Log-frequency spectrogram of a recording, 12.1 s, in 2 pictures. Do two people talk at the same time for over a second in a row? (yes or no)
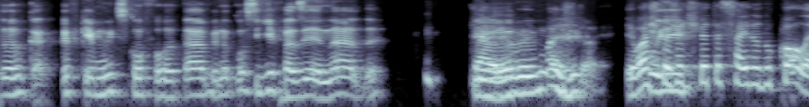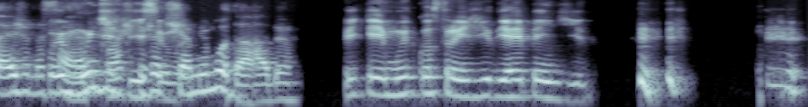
yes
